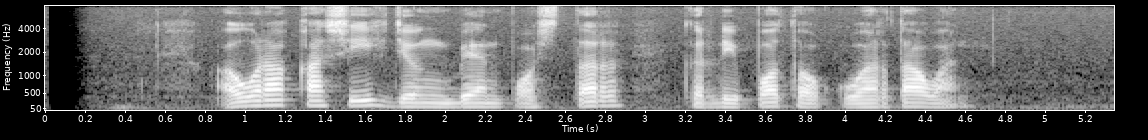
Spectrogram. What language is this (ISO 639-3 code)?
sun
